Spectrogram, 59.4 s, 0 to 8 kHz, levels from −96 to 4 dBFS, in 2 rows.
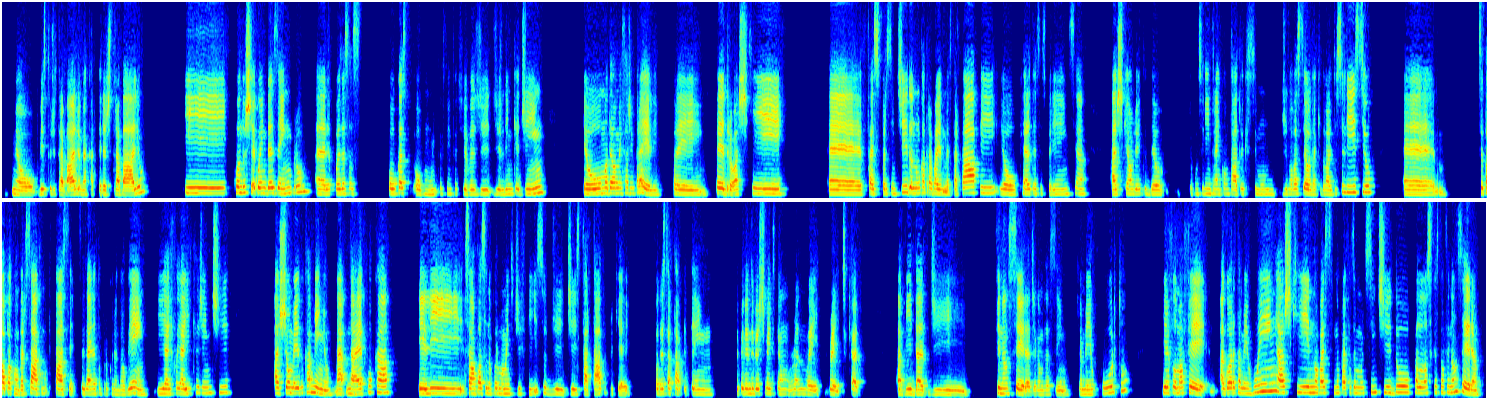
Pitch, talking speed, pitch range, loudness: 205 Hz, 155 wpm, 185-230 Hz, -22 LUFS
